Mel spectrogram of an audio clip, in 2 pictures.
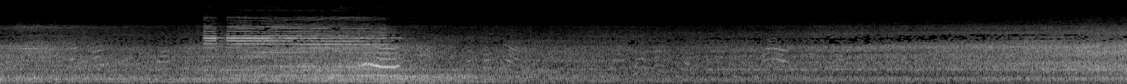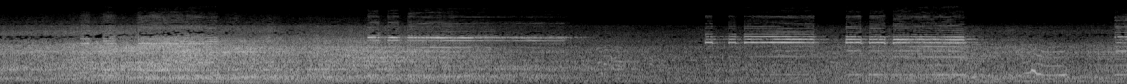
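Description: Tractor engines rumble past one after another, swelling as each draws near and fading as it goes.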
